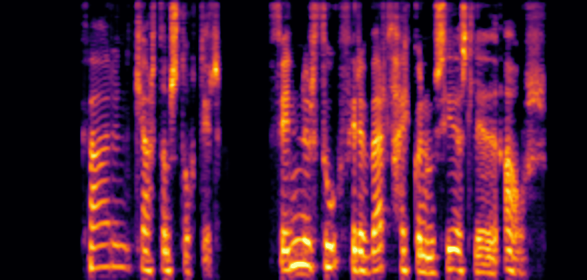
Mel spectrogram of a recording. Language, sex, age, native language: Icelandic, female, 30-39, Icelandic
